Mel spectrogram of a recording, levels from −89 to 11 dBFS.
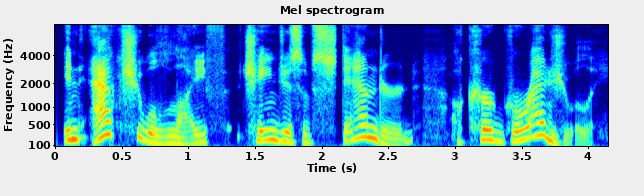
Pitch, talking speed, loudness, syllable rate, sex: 175 Hz, 115 wpm, -22 LUFS, 3.9 syllables/s, male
